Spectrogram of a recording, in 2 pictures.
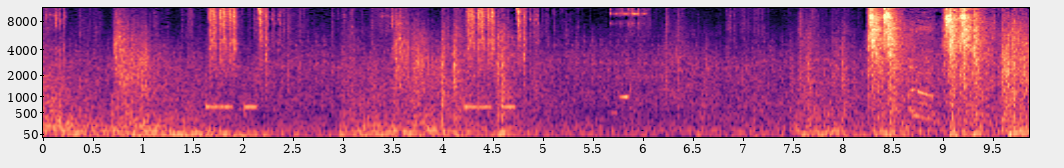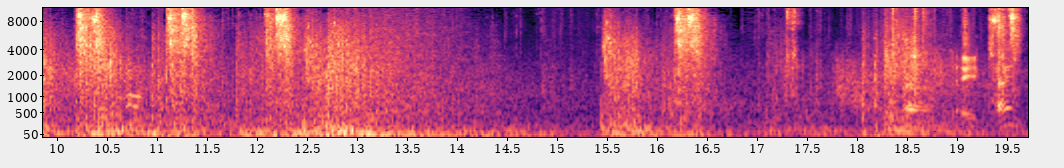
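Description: Tank cannon fire and explosions in the video game Heroes & Generals, a dense run of loud booms and blasts over constant battlefield rumble, with someone talking intermittently.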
